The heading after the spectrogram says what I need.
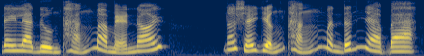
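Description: A woman's voice: high-pitched, animated, normal speed, background noise. A woman voicing a sweet, naive little girl in a children's fairy-tale cartoon, polite and childlike. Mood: carefree. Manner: bright-eyed, polite, childlike. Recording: music under the voice.

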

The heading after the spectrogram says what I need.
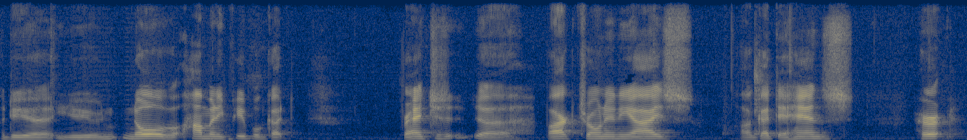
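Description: A man's voice: a little high, steady tone, slow pace. A man speaking as an alderman in council debate, asking questions in a folksy, plain-spoken way.

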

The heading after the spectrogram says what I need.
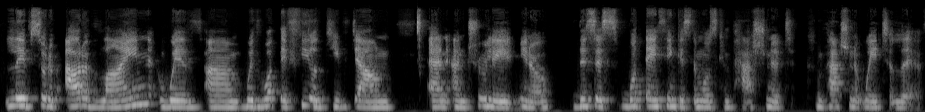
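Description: A woman's voice: mid-range voice, fairly even intonation, normal speed. A woman in her forties talks as an interview guest over a video call from home. She speaks thoughtfully, circling back with fillers and restarts as she explains her views. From Norway. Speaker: guest, vegan chef. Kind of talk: casual interview talk. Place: home room indoors.

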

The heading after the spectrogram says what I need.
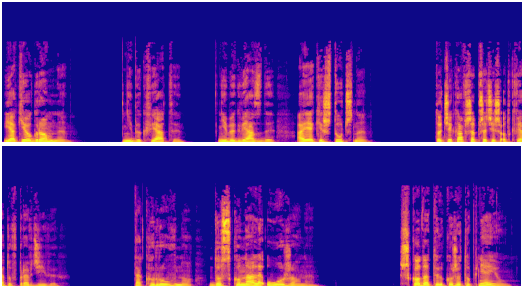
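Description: A woman's voice: fairly low pitch, expressive, measured pace, long pauses, no room sound, studio quality. A woman voicing a spiteful young boy with a cold heart, talking in a mocking, contemptuous way in a storybook reading. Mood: fascinated.

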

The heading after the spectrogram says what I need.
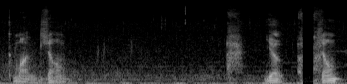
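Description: Deep-voiced young man chatting over gameplay. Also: steady tone, drawn-out words, slight background noise. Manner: rambling self-talk, swears casually. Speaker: gaming video creator. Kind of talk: casual let's-play commentary.

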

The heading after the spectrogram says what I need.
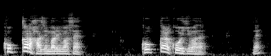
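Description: A hoarse man teaching fountain pen illustration, talking to himself in halting asides as he draws. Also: mid-range voice, sing-song, darkish tone, muffled recording. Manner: talks to himself while drawing, halting, murmured asides. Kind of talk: casual drawing tutorial.

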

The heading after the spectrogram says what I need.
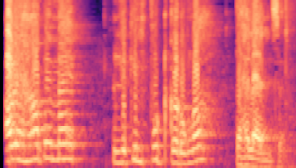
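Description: Blunt, scolding high-voiced male teacher. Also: sing-song, moderate pace, darkish tone. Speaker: online physics teacher. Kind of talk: online lecture.

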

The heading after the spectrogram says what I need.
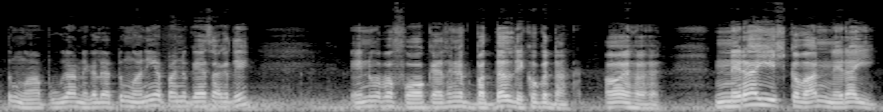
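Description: A man's voice: medium pitch, slight background noise. A man with an Indian Punjabi accent giving casual travel vlog narration, greeting and chatting to viewers. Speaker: travel vlogger. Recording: faint background ambience.

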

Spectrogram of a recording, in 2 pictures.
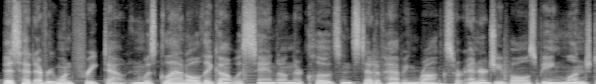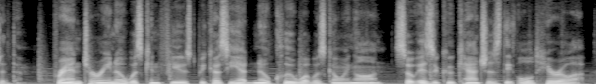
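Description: A man narrating a fan fiction story in an even, steady storytelling voice. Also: mid-range voice, a little fast, hardly any pauses, soft background music.

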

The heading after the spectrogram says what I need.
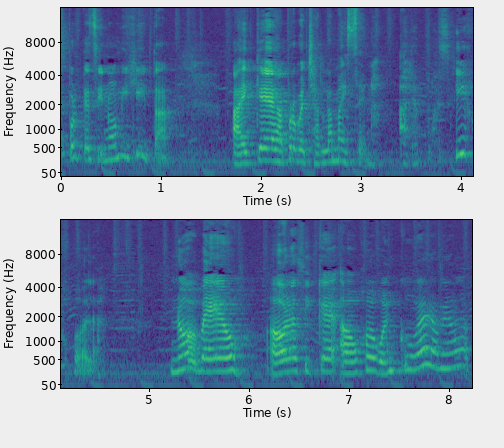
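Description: Gravelly, bright-voiced Sinaloan woman vlogger. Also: fairly high pitch, a little hiss or hum. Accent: Mexican Spanish (Sinaloa). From Sinaloa, Mexico. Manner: playful, teasing, self-mocking, talks to an off-camera helper. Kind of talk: casual makeup tutorial chat.

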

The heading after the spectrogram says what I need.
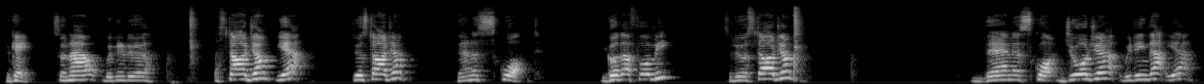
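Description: A man in his thirties leads a live maths lesson for young children. He talks with bright enthusiasm, coaxing the kids to clap and jump along. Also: high-pitched, lively intonation, measured pace, pauses often. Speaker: maths teacher hosting a live online lesson.

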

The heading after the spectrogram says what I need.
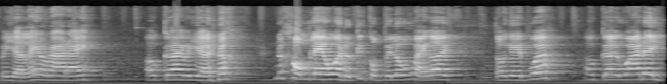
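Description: A man doing excitable gameplay commentary as a YouTuber, often breaking into loud exclamations. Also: very high voice, quick pace, reverberant, soft background music. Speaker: gaming YouTuber.

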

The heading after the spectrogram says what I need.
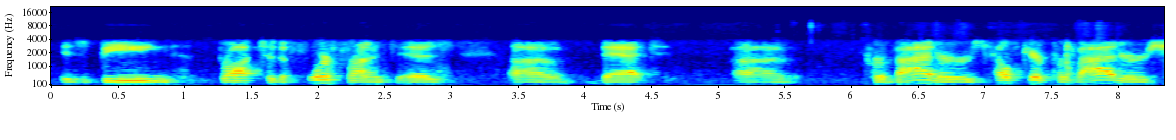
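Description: Midwestern American man, phone-line guest, earnest, halting with fillers. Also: mid-range voice. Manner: earnest, many filler uhs. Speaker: clinic CEO guest. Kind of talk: podcast interview answers.

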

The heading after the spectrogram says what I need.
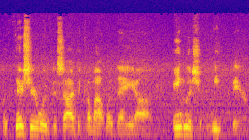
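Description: A man's voice: medium pitch, very animated, moderate pace, noisy background. A middle-aged man, a brewery owner being interviewed, explaining in a matter-of-fact way on an outdoor patio. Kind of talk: casual interview. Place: outdoor patio by a brick wall.

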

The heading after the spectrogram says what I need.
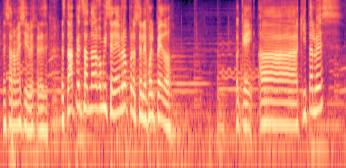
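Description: A man's voice: high voice, lively intonation, moderate pace, bright, forceful tone, soft background music. A young man with a Mexican Spanish accent, casually thinking aloud and chatting while streaming a game. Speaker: gaming streamer. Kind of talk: casual live-stream commentary.

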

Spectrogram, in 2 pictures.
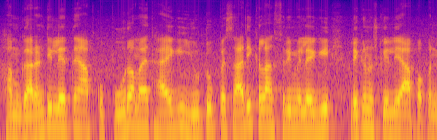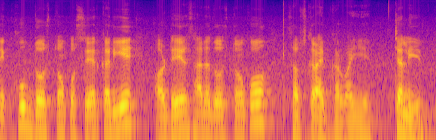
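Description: An Indian math teacher explains coordinates at a whiteboard in a colloquial, coaxing manner, posing questions and answering them himself. His slightly high voice is brisk with few pauses, and there is slight background noise.

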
